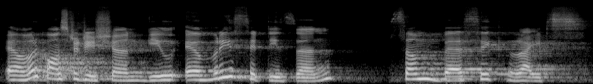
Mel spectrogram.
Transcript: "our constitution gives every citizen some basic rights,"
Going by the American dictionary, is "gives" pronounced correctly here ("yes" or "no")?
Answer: no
